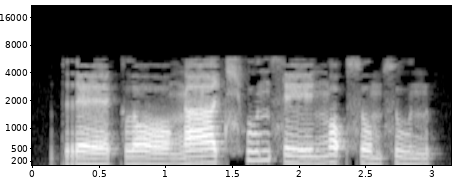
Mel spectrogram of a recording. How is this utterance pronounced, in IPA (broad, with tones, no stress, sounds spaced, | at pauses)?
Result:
p r ɛː˨˩ k l ɔː˨˩ ŋ aː˦˥ t͡ɕʰ u˥˩ n s eː˧ ŋ ɔ˦˥ ʔ s o˩˦ m s u˨˩ n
